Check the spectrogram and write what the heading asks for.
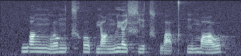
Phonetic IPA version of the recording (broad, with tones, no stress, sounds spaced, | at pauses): w ɑ˥ ŋ ɤ˨ ŋ l ɤ˥ ŋ t͡sʰ ɤ˥˩ p j ɑ˧˥ ŋ l j ɛ˥˩ ɕ i˧˥ t͡sʰ w ä̰˨˩ t̪ʰ i˧˥ m ɑ˧˥ ʊ̯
